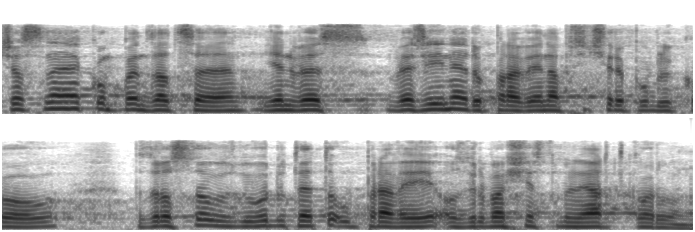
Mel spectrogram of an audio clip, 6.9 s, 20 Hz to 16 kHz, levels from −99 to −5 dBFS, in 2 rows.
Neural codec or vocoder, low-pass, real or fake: codec, 16 kHz, 8 kbps, FreqCodec, larger model; 7.2 kHz; fake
